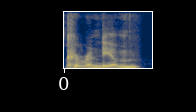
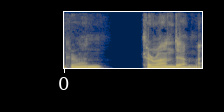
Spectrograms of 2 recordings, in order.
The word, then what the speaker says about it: corundum: And I think we should change the name to corundium. Yeah. I would love some corundum. I said it wrong the first time.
